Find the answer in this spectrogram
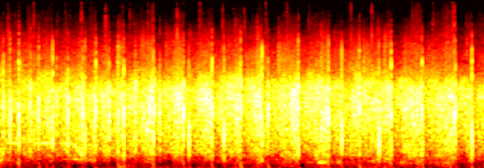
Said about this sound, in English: I just wanna give them a round of applause if you like the food.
